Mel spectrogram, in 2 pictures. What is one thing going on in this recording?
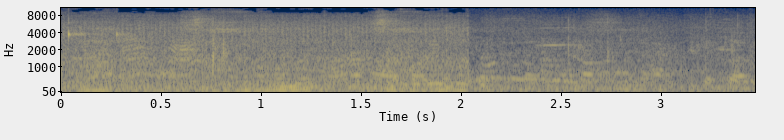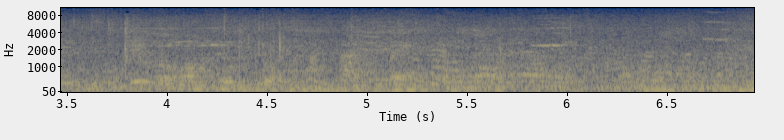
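Men and women chat casually nearby, outdoors.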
